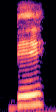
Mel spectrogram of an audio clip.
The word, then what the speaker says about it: big: exact position right but when we pronounce the G it's a voiced sound So you have to use your vocal cords That's where you feel the vibration in your throat So it's big g big Okay Big Big Uh-huh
